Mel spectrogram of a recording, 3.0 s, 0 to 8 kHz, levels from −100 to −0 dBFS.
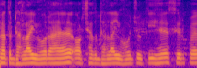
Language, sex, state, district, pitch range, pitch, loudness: Hindi, male, Bihar, Sitamarhi, 150-160 Hz, 155 Hz, -32 LUFS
